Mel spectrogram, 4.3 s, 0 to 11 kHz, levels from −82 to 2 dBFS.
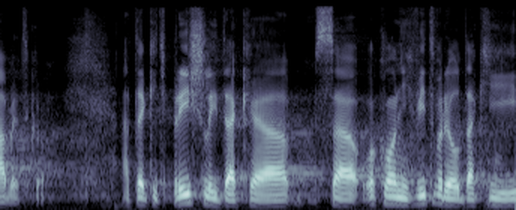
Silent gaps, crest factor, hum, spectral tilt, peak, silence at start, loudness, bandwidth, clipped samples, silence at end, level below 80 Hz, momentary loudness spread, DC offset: none; 18 dB; none; -5 dB/octave; -2 dBFS; 0 s; -20 LUFS; 10 kHz; under 0.1%; 0 s; -70 dBFS; 9 LU; under 0.1%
